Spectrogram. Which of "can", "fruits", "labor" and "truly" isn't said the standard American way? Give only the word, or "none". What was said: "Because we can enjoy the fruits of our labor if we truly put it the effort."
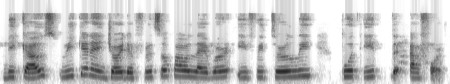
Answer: truly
